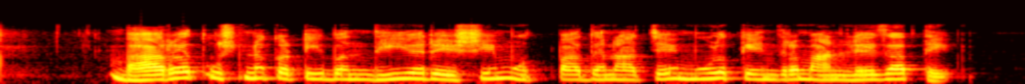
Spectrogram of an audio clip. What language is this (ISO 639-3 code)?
mar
